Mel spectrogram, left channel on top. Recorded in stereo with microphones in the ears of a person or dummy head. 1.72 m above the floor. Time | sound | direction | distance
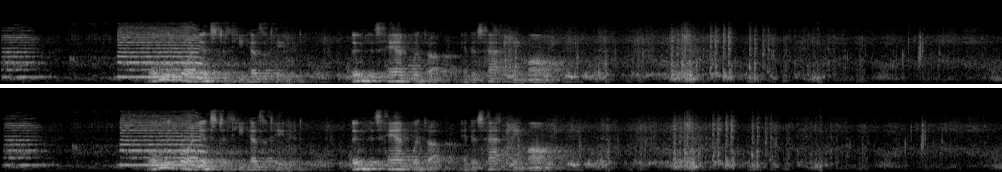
1.5 | a man speaking | 10° right (ahead or behind) | 6.5 m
